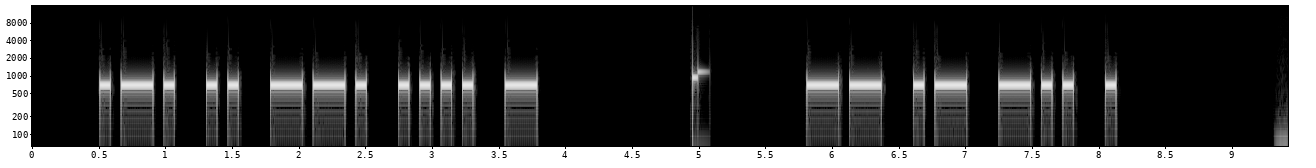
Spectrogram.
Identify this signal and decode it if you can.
Morse code, heard as a keyed tone, about 15 wpm, 700 Hz. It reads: RIGHT MADE
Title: Sentences from Top 200 Words - New Word Drill - 15wpm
